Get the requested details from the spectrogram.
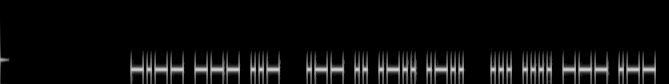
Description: Morse code, heard as a keyed tone, about 30 wpm, 700 Hz. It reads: YOU WILL SHOW
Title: Sentences from Top 600 Words 30wpm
